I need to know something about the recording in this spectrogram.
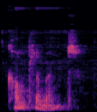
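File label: "complement", British English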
